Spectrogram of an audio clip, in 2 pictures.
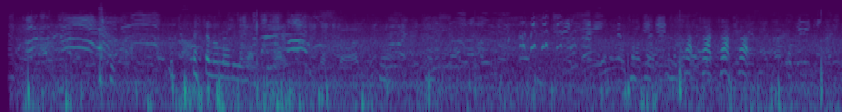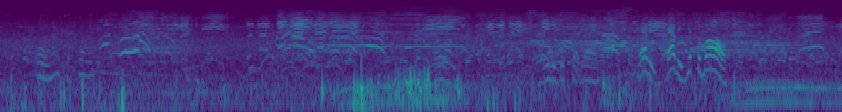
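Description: Young girls shout and call out across an open field.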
